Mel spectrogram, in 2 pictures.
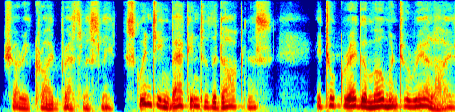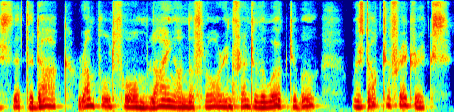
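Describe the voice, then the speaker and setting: A man narrating a bedtime story in a soft-spoken ASMR style, with a breathy, hushed and dramatic delivery. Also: fairly high pitch, moderate pace.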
